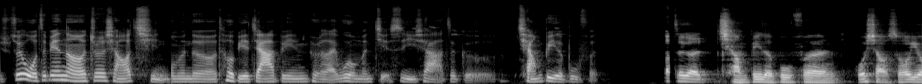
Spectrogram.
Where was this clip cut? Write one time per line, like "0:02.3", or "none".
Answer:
0:03.1
0:06.7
